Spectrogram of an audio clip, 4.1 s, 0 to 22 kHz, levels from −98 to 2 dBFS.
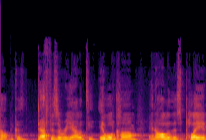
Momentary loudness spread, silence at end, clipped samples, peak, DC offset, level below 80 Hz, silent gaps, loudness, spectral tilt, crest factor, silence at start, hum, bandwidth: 15 LU; 0 s; under 0.1%; -2 dBFS; under 0.1%; -42 dBFS; none; -21 LUFS; -8 dB/octave; 18 dB; 0 s; none; 11.5 kHz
